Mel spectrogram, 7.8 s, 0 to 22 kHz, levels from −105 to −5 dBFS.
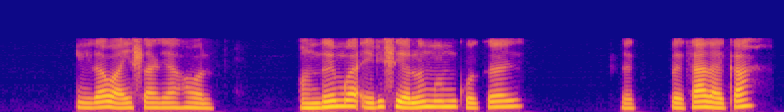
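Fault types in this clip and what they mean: Aliasing: high frequencies fold back below 5.5 kHz, which fits unfiltered downsampling to 11 kHz. Sibilants sound gritty, with aliases about 25 dB down.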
